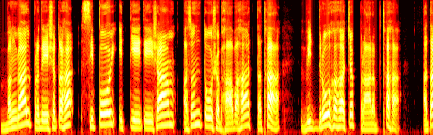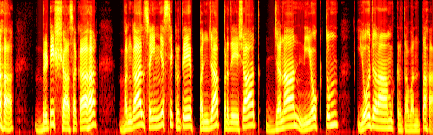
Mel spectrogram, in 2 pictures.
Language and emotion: Sanskrit, neutral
